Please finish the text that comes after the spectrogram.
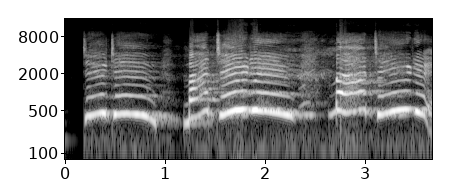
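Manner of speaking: put-on drawn-out, very high, loud wailing child scream. Retelling how she screamed at the store for the blanket left in the car: imitating a child screaming. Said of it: "she started screaming".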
